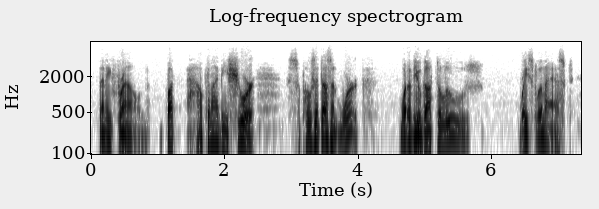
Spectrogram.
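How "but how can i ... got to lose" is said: high, worried kender questions; lightly voiced kender, unsure; doubtful kender.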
